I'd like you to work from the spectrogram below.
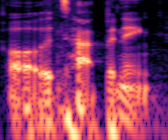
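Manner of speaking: hushed under-the-breath realization; dad realizing quietly; whispered realization. Retold or imitated. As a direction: whisper it to yourself. Dad's quiet alarm.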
